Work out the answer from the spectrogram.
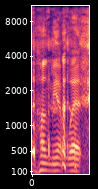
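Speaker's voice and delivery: amused, laugh-filled reply; real laughter. Real, not acted. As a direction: crack up while joking back. Joking along as both laugh.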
